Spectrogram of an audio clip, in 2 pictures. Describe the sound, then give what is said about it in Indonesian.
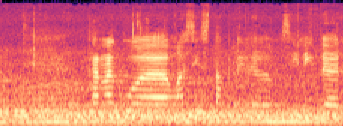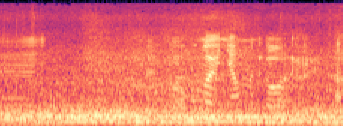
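A motorcycle engine runs loudly and steadily throughout, a low droning idle as it warms up, with people talking over the noise. “iya masa motornya suaranya keras banget ya iya kayak dipanasin kayak manasin dipanasin motor bawang nih”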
